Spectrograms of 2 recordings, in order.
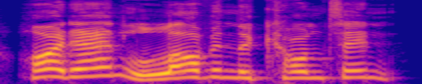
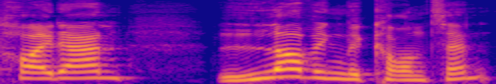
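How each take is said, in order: First: It is read in a put-on Australian accent. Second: It is read in the speaker's ordinary accent.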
